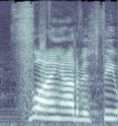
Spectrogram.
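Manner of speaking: ordinary delivery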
